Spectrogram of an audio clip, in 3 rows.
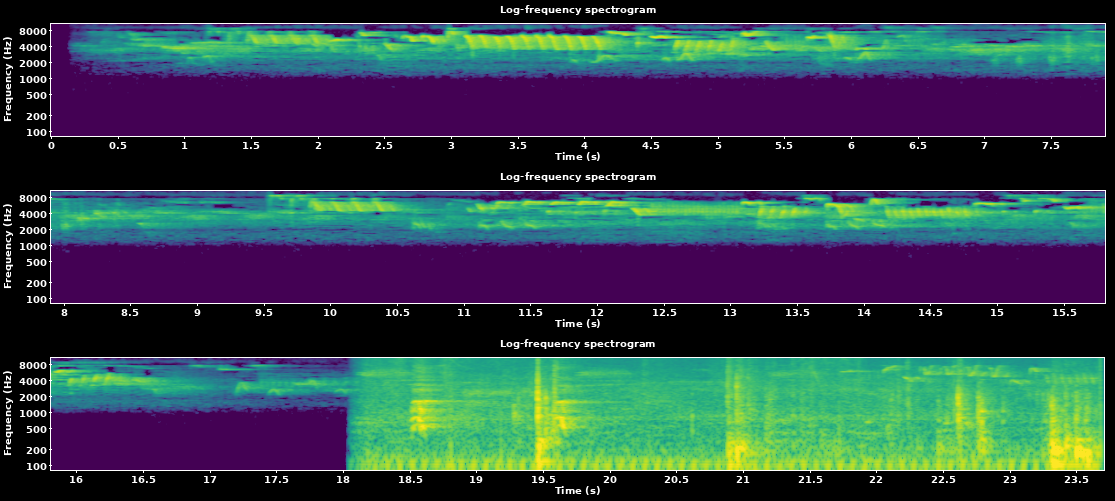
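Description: Small birds chirping and twittering in quick repeated calls, with short pauses between groups. About 18 seconds in the sound changes to a steady low hum with several sharp knocks and thumps, the loudest near the end.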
